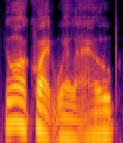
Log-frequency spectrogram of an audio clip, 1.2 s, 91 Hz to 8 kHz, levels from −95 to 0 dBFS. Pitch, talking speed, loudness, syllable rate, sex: 125 Hz, 290 wpm, -18 LUFS, 7.3 syllables/s, male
